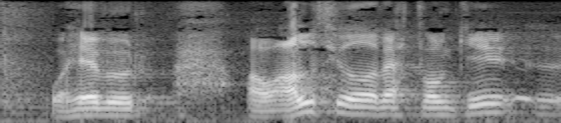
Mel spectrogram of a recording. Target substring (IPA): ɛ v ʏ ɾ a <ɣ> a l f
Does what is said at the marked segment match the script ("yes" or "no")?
no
